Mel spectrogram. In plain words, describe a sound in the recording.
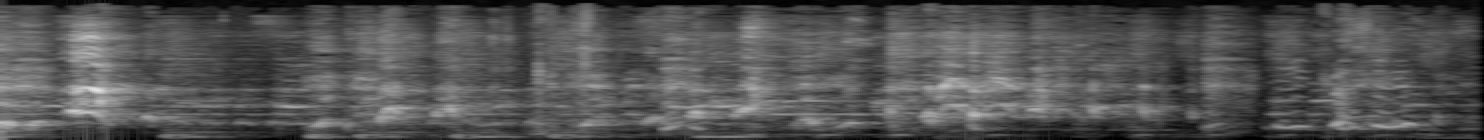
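Several young men talk and laugh loudly close by.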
